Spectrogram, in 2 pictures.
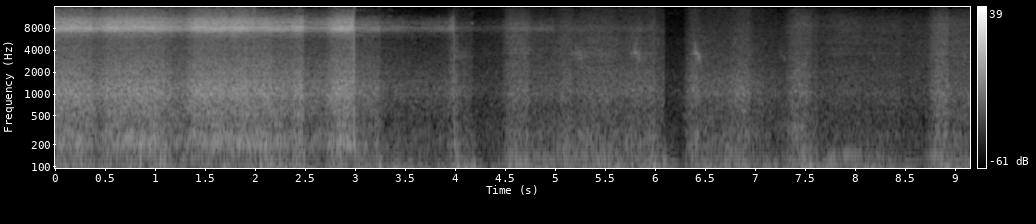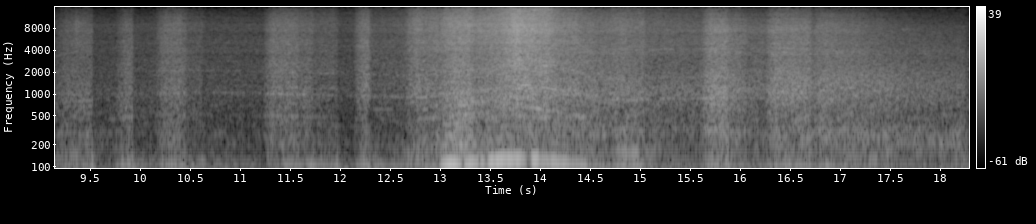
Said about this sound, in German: Ein schwarzer Golf fährt vorbei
